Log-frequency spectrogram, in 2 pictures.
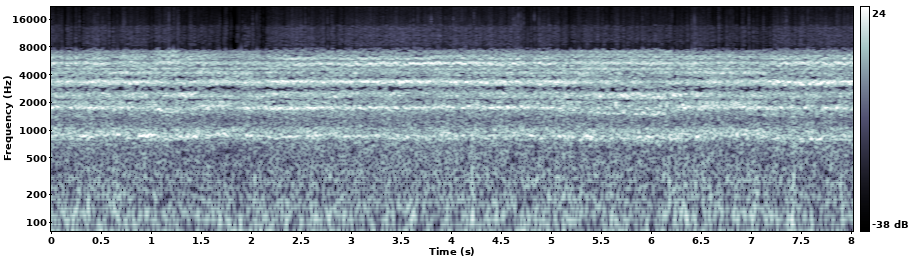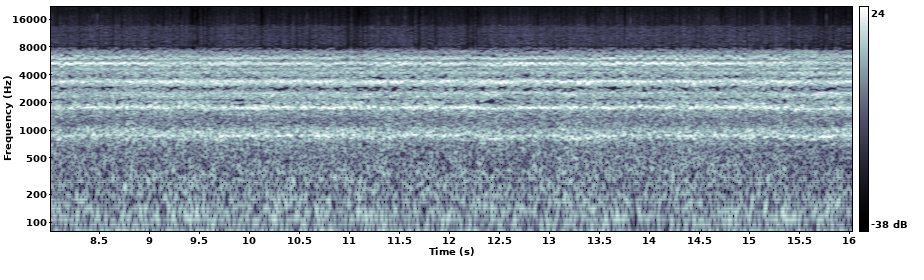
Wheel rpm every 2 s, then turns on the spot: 230, 230, 230, 220, 230, 230, 230, 230.
none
